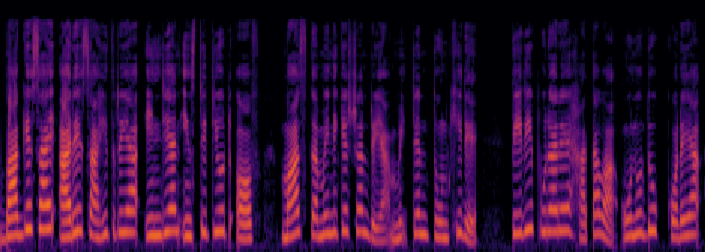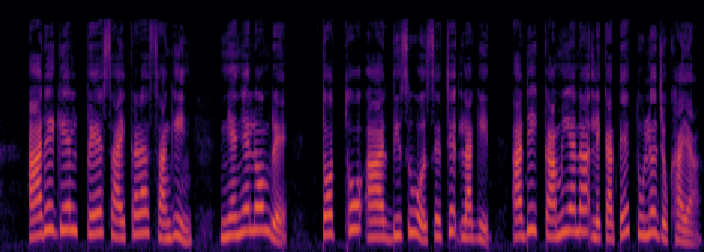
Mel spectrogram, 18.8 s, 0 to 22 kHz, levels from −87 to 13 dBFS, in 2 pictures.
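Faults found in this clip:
Microphone overload, 0.1 to 0.2 s and 0.82 to 0.88 s. Harsh, crackly edge on the loudest peaks, signal pushed about 2 dB past full scale, with a couple of percent of samples flat-topped. Likely cause: mic input gain set too high, driving the converter into its ceiling and shearing off the waveform tops.

Microphone volume stepped down, 1.02 s and 4.08 s. Abrupt level drop across voice and background together, about 4 dB at the first step and about 2 dB at the second. The first step follows shortly after the clipped peaks, which points to the call software's input gain control trimming the device level in discrete steps as a likely reaction to the overload.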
